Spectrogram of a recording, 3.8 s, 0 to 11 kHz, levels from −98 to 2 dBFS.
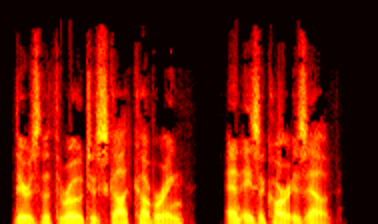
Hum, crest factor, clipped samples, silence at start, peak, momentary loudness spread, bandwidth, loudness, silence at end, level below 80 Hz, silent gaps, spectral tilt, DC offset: none; 20 dB; under 0.1%; 0 s; 0 dBFS; 5 LU; 9.8 kHz; -20 LUFS; 0.3 s; -40 dBFS; 1.96-2.17 s; -5 dB/octave; 1%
